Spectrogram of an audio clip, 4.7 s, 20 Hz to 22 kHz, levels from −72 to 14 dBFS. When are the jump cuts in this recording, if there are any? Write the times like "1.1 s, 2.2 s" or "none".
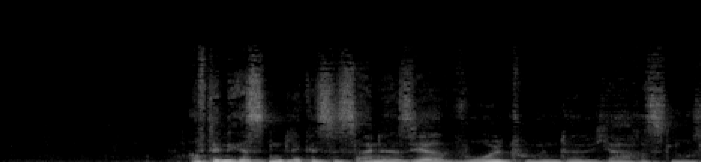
none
